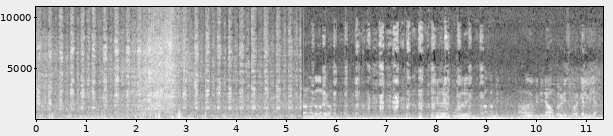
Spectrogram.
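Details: Miku, a male American Bully, happily out on a car trip with family: quick, steady rhythmic panting over a low engine rumble, with people talking nearby and road noise growing louder midway.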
